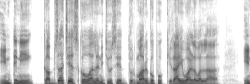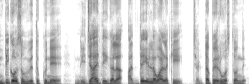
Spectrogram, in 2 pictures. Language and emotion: Telugu, disgusted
